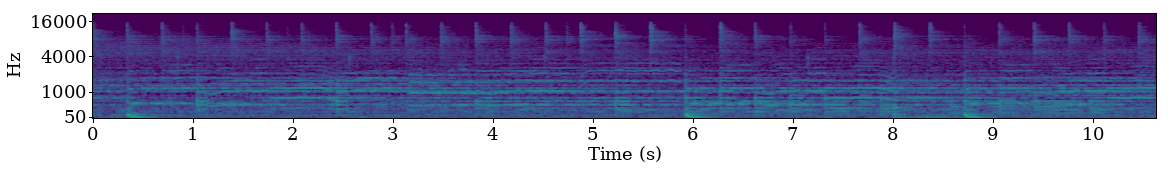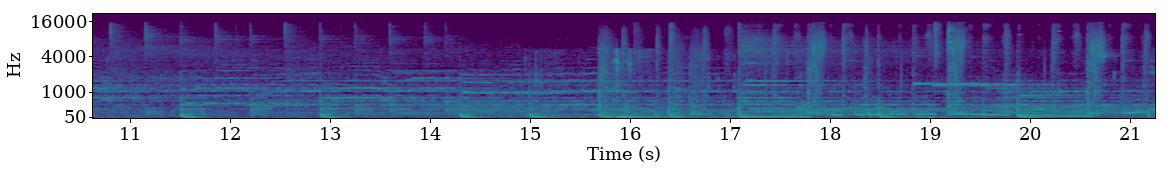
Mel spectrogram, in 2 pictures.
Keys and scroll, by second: 15.8 Return.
